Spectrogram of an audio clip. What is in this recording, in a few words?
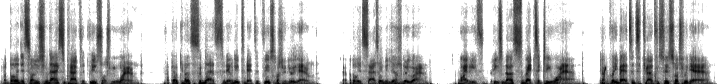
good day, artificial intelligence; jarvis says good day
